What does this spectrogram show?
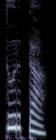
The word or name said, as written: ಧೂರ್ತ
